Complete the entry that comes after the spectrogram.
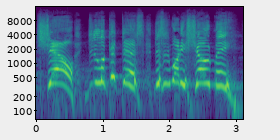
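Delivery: high, urgent re-enacted exclamation; breathless-with-news, high-pitched excitement; excited calling out. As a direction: call out to someone as if just woken from a dream. Excitedly wakes partner after the dream.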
